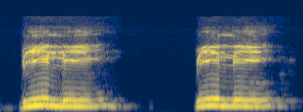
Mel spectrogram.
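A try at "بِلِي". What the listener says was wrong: বিল নয়, বাজের বি, লামজের লি, বিলি।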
